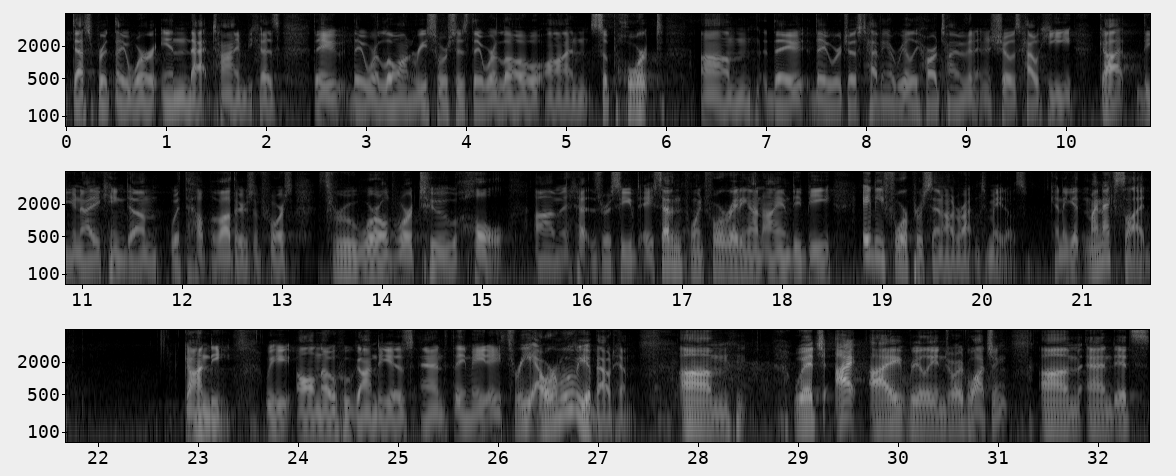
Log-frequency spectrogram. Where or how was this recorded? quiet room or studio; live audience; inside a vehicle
live audience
